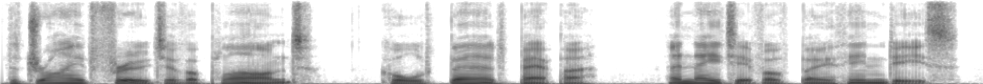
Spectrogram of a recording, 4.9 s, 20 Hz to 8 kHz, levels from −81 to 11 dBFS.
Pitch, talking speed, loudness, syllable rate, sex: 100 Hz, 170 wpm, -18 LUFS, 4.6 syllables/s, male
